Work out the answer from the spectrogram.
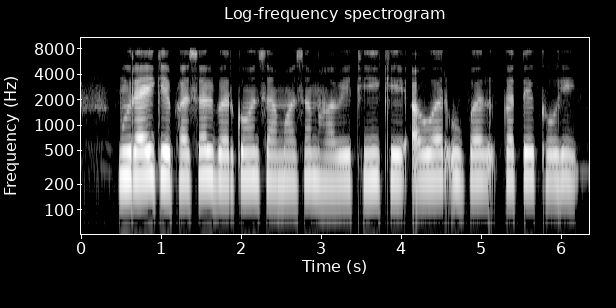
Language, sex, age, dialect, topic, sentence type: Chhattisgarhi, female, 56-60, Northern/Bhandar, agriculture, question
